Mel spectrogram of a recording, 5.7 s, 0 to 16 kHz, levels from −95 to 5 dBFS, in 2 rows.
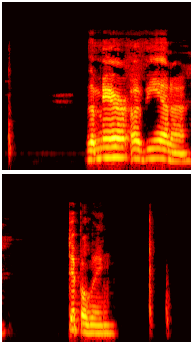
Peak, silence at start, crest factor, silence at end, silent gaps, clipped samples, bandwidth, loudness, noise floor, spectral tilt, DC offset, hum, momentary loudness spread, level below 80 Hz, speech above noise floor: -6 dBFS; 0.1 s; 20 dB; 1.15 s; 3.33-3.66 s, 3.76-3.81 s; under 0.1%; 9 kHz; -21 LUFS; -88 dBFS; -5.5 dB/octave; under 0.1%; none; 20 LU; -74 dBFS; 67 dB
